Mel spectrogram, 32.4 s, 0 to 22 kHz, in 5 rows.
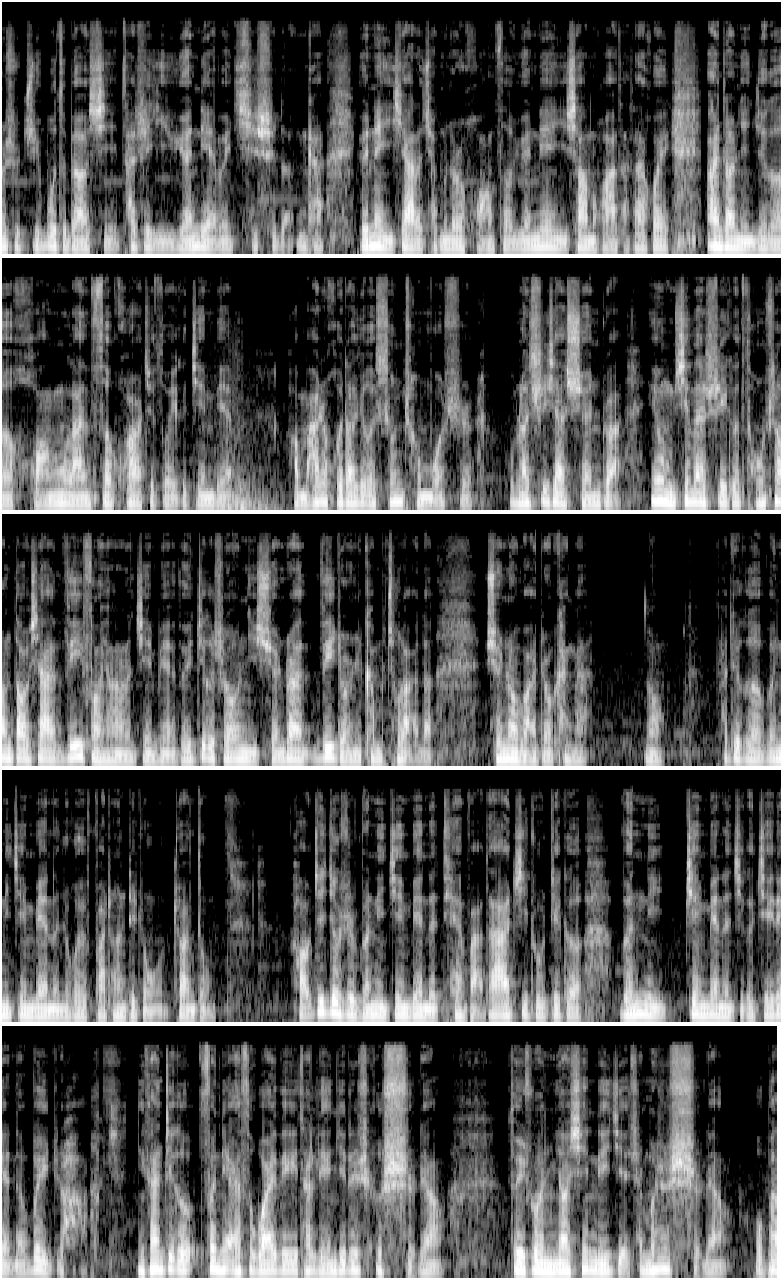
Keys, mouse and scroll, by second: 4.3-7.3 middle drag, 7.9 middle click, 17.4-20.4 drag, 22.8-24.8 drag, 29.1-30.3 scroll down 2, 30.3-32.0 shift+middle drag, 32.0-32.4 scroll up 2.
